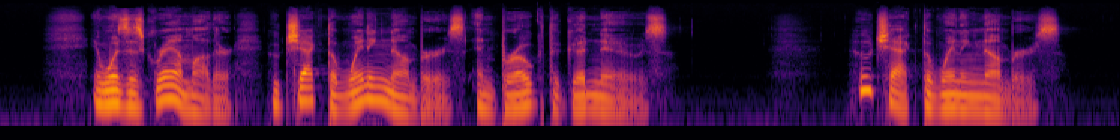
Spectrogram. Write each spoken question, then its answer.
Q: Who checked the winning numbers?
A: His grandmother checked the winning numbers.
